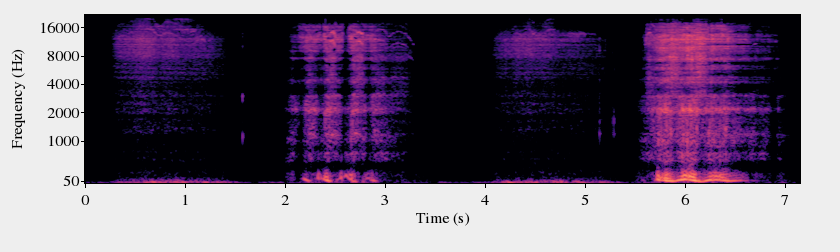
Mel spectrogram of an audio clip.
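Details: Real recording of a man snoring: two full breath cycles, a soft airy out-breath then a rough, rattling low-pitched in-breath, louder on the second cycle; regular snoring.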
